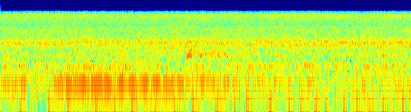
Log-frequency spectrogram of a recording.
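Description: Flush water from an overhead cistern running down a tiled communal trough toilet: a steady rushing hiss of flowing water.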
